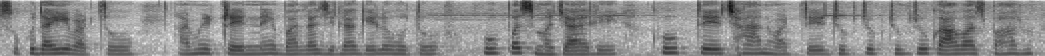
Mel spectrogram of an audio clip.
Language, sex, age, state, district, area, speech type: Marathi, female, 60+, Maharashtra, Nanded, rural, spontaneous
